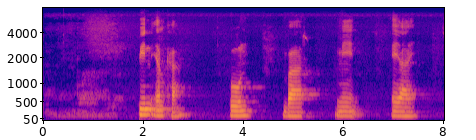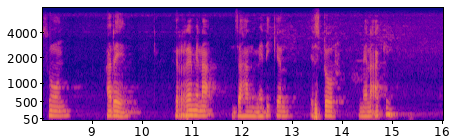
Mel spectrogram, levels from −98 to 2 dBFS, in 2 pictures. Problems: echo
